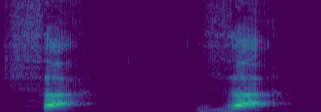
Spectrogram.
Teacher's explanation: simply blow your air gently but remember try not to vibrate the vocal chords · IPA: /θ/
